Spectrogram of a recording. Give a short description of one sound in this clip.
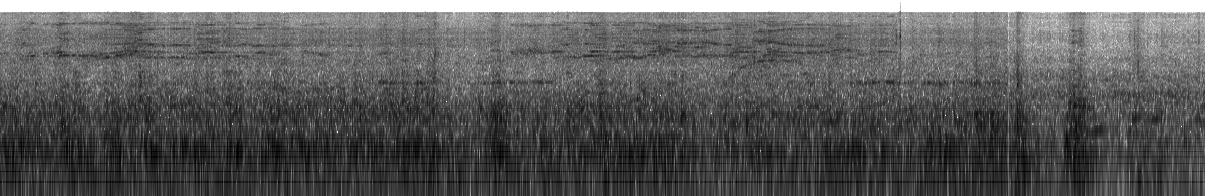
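A steam roller chugs and rumbles past on the road.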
